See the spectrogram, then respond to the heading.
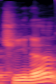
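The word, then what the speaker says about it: Qing: de hecho el King el nombre de King que es uno de los que sale es en chino se pronuncia chin Y es de donde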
